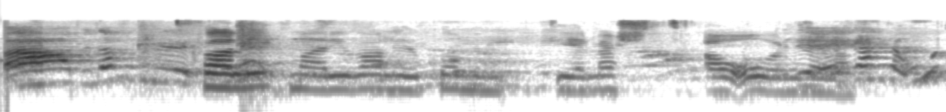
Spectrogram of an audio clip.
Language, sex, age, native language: Icelandic, female, 18-19, Icelandic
